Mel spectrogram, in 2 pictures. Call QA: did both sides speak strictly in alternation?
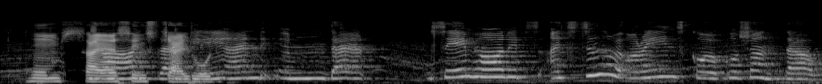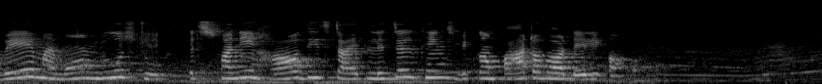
No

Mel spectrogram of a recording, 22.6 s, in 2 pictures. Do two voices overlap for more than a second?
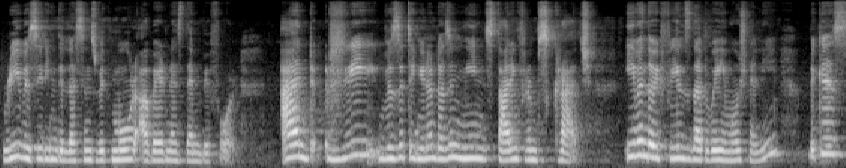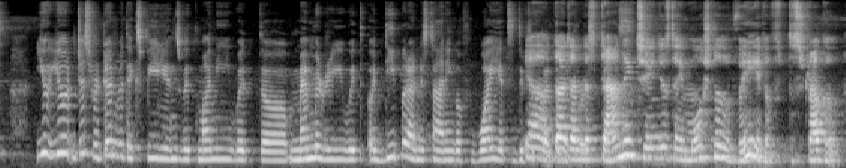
Yes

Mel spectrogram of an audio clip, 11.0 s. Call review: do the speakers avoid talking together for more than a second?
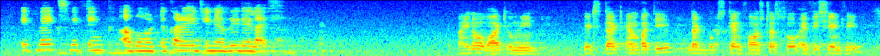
Yes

